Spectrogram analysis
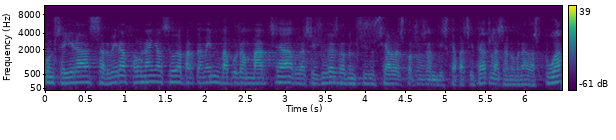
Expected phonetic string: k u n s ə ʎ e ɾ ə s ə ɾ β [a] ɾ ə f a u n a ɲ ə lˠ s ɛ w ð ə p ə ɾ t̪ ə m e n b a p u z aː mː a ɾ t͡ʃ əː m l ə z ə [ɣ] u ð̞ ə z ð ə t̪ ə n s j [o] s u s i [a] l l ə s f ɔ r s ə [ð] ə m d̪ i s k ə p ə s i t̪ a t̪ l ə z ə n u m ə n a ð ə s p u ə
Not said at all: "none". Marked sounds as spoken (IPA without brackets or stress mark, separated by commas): e, ʒ, o, a, z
